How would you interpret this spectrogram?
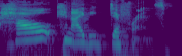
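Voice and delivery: usual speaking voice

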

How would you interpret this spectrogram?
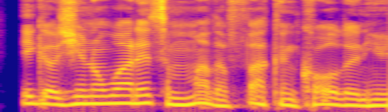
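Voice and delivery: put-on Italian accent. Telling a story about a man in a shared space, acting out what he said to the speaker. Imitating an Italian accent. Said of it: "he's got an Italian accent".

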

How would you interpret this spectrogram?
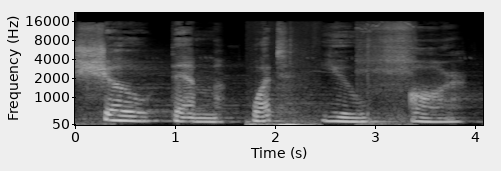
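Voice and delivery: slow, bell-like chiming voice. A narrator voices a familiar woman heard through the din, slow, bell-like chiming voice. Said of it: "Each word comes slowly".

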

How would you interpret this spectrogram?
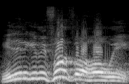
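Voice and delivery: high-pitched, urgent, soul-deep scream.

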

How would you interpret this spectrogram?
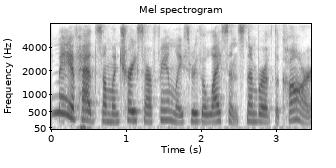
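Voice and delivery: usual speaking voice

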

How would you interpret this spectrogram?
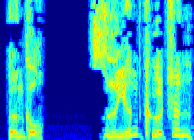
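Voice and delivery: trembling voice. Narrator reads an old man kneeling in tears before Wang Lin, in a trembling voice. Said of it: "颤声道".

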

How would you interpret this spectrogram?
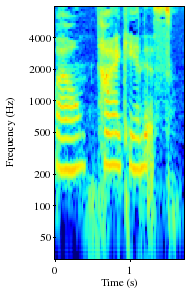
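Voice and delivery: soft, hushed, saccharine fake sweetness. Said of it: "talks like this".

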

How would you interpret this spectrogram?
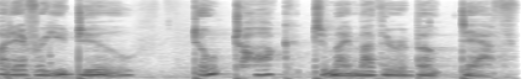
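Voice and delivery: soft, unvoiced stage whisper.

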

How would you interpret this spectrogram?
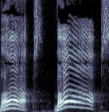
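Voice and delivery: very high shout, name stretched long. Froggy bangs on the door at Max's and calls out, shouting. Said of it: "he shouted".

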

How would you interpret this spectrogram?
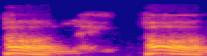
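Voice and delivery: put-on in an Italian accent. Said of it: "I'm saying it with an Italian accent".

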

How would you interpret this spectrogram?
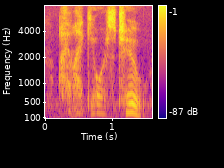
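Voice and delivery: soft, hushed whisper. A girl in class answers her classmate's compliment, whispering. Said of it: "whispered Ruby".

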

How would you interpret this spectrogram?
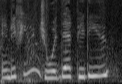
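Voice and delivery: whispered put-on character voice.

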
